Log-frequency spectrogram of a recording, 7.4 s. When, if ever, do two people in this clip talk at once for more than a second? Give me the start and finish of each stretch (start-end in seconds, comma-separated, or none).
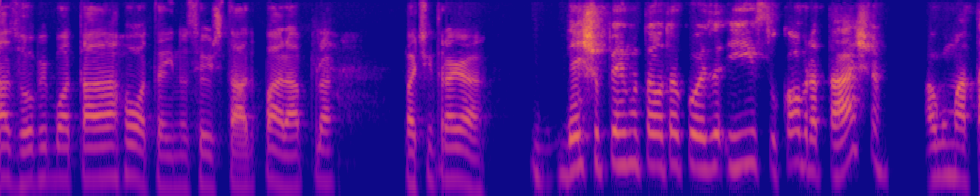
none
